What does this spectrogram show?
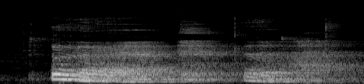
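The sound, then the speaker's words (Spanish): A loud, exaggerated yawn from someone who has just finished reading a newspaper, folded it and set it aside: a long, drawn-out groaning breath that sags in pitch, followed by a second shorter stretch, with no talking. “Por fin, perfecto termina de día el periódico, lo dobla, lo deja a un lado y bosteza con descaro.”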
